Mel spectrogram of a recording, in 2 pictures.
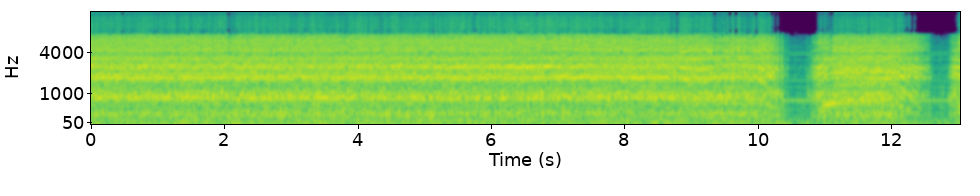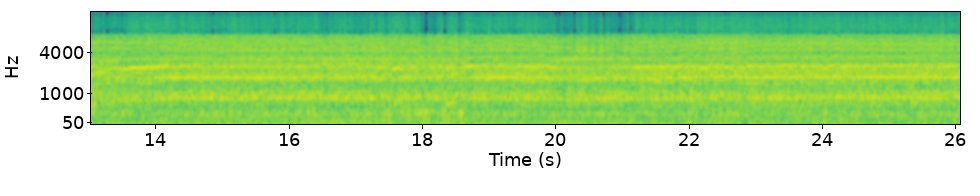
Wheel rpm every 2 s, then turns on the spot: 240, 240, 230, 230, 230, 160, 110, 220, 230, 230, 220, 210, 210.
none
